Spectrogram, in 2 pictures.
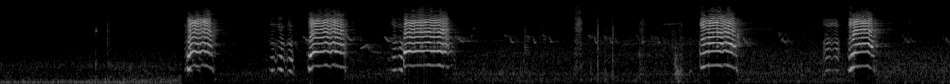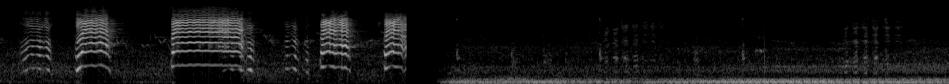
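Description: Young goat kids bleating: about a dozen short, high-pitched bleats, each rising and falling in pitch, the longest about 11 seconds in. They stop abruptly near the end, giving way to a low steady rumble.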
